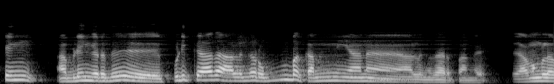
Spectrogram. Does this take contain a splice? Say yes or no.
no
